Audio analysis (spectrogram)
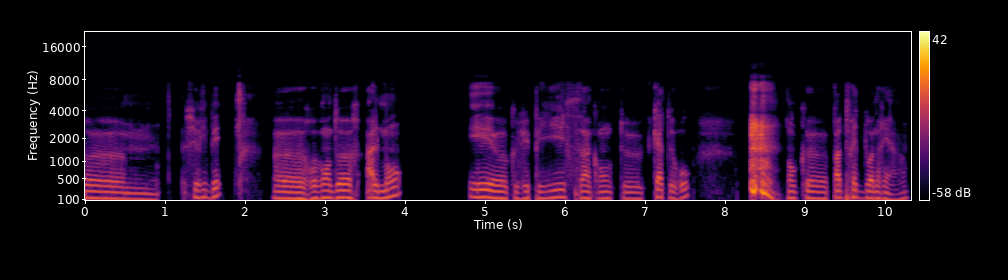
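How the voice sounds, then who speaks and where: A man's voice: medium pitch, a bit bright, no echo, lo-fi sound. A man casually presenting a vinyl record unboxing to his viewers, hesitant, with many fillers. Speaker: vinyl collector vlogger.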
